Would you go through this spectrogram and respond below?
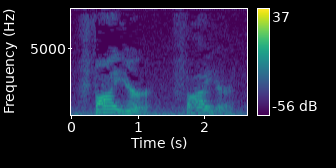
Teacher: there is the Y sound that connects the two vowels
